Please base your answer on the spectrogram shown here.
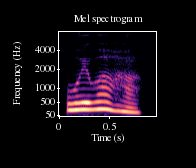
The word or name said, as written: ಒಯ್ವಾಹ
